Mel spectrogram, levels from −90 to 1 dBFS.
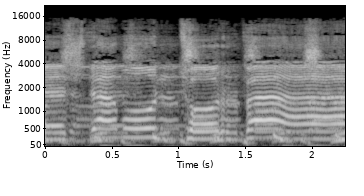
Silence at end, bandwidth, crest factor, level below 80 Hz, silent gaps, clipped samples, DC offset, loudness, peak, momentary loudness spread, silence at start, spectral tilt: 0 s; 15.5 kHz; 16 dB; -60 dBFS; none; under 0.1%; under 0.1%; -15 LUFS; 0 dBFS; 4 LU; 0 s; -1 dB/octave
